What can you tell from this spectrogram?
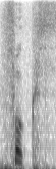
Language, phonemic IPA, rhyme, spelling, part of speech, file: German, /fʊks/, -ʊks, Fuchs, noun / proper noun, De-Fuchs.ogg
- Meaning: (noun) 1. fox (animal) 2. a clever or cunning person, sly fox 3. redhead (a red-haired person) 4. chestnut, sorrel horse (horse with a reddish-brown coat, mane and tail)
